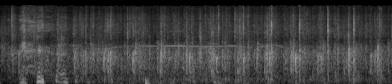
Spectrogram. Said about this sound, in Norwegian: Stor applaus, Torgrim Øyre!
